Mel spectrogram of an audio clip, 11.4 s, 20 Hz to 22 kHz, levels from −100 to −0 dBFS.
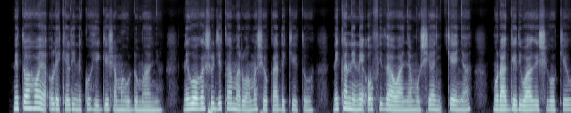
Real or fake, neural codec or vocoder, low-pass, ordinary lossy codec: fake; vocoder, 44.1 kHz, 128 mel bands, Pupu-Vocoder; none; none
